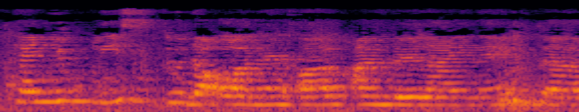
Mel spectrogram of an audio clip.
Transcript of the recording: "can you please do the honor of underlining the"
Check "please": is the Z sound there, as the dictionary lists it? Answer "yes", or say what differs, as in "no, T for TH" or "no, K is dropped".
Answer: no, S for Z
